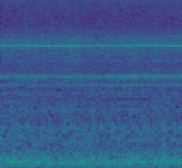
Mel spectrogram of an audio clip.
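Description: Helicopter carrying a chief minister on an aerial survey over flood- and landslide-hit Uttarkashi, heard as a steady, continuous rotor and engine drone with a sustained high whine, loud and unbroken throughout.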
